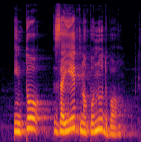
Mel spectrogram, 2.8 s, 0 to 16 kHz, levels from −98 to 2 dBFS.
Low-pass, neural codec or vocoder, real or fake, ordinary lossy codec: 14.4 kHz; none; real; none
